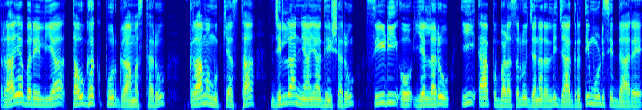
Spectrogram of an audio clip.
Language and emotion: Kannada, neutral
